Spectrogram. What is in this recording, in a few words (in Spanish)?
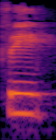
"fri", Silabas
